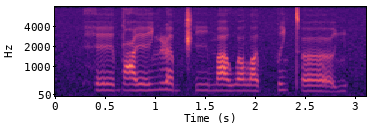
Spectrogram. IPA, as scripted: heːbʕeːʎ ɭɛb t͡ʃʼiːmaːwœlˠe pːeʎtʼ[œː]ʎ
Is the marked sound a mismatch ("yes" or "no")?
no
